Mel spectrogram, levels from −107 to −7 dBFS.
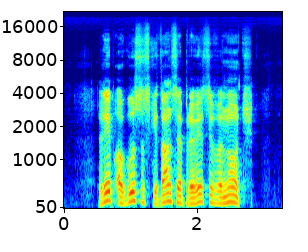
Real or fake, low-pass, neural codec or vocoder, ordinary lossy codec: fake; 19.8 kHz; vocoder, 44.1 kHz, 128 mel bands, Pupu-Vocoder; none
